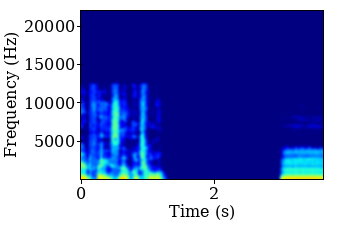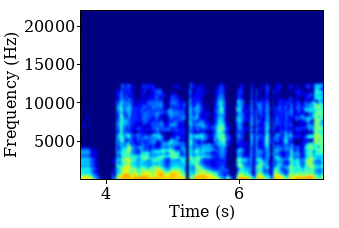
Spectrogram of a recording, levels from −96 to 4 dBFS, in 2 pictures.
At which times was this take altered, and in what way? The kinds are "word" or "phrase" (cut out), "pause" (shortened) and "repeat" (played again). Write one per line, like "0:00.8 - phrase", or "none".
0:00.9 - word
0:05.2 - word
